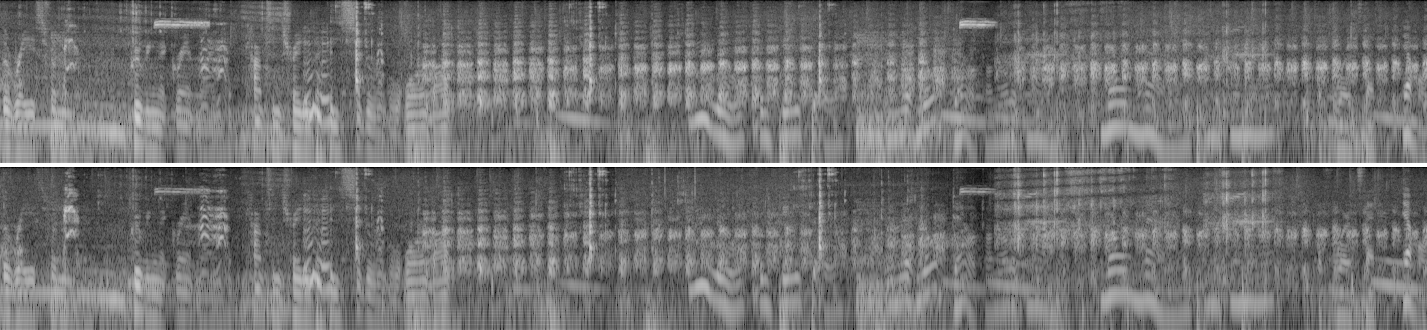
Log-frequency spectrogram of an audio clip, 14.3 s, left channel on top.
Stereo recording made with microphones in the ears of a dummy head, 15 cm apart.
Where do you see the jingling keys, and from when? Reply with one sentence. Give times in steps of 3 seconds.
In this clip you hear the jingling keys on the left from 0 s, in the centre from 3 s and on the right from 6 s.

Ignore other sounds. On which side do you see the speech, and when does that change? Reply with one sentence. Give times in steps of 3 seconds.
In this clip you hear the speech on the left from 0 s, in the centre from 3 s and on the right from 6 s.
